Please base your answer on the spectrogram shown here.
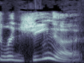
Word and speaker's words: Regina: north of Regina it's Regina no it rhymes with vagina No China when I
